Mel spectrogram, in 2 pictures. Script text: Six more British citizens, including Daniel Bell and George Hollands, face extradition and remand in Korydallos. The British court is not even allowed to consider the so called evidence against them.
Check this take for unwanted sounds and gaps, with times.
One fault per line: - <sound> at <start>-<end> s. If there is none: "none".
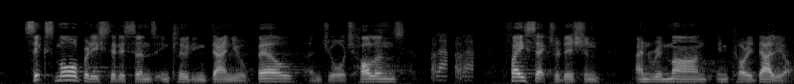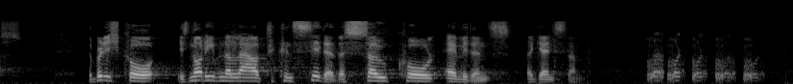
- laugh at 4.3-4.7 s
- laugh at 14.4-15.6 s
